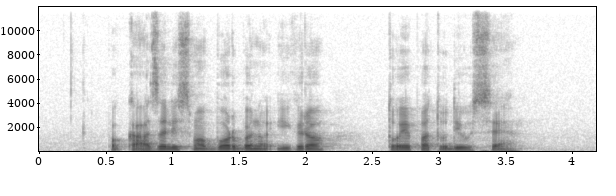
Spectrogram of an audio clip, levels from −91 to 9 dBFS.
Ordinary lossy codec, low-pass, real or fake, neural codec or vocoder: none; none; real; none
